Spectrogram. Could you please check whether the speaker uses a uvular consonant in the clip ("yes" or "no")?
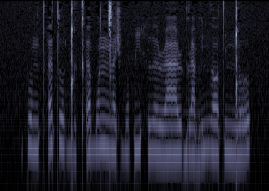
no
